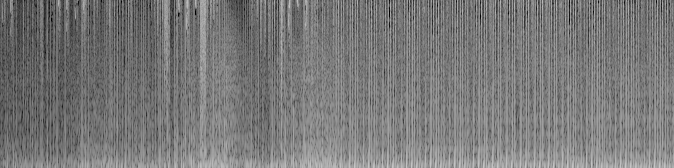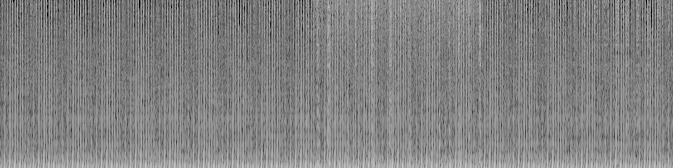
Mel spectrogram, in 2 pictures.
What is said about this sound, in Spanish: nada más un dictaphone, que son estas grabadoras este, viejitas. Y con eso puedo entonar eh, diferentes frecuencias de, feedback y hacer diferentes este, efectos con, con la voz y con, la boca. ¿no? no siempre son este, vocales, a veces son bucales.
